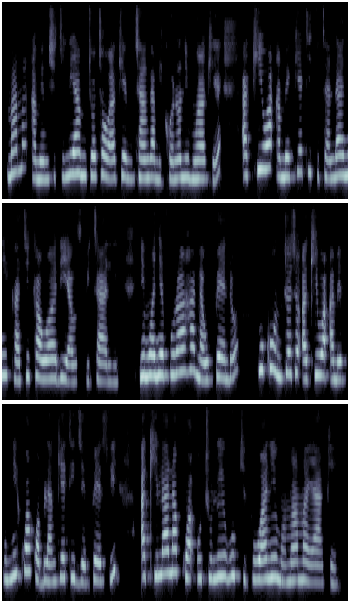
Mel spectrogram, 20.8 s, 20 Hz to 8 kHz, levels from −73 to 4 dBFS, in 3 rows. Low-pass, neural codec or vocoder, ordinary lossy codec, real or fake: 7.2 kHz; codec, 24 kHz, 1.2 kbps, DualCodec; AAC, 48 kbps; fake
